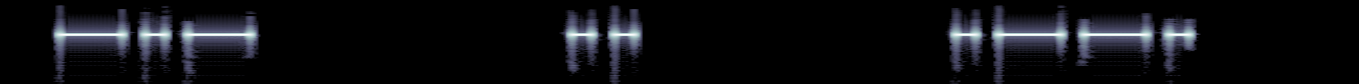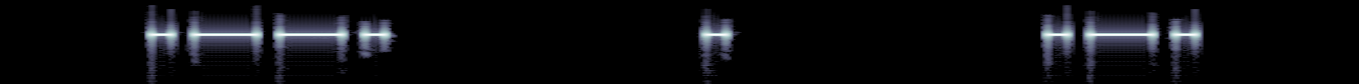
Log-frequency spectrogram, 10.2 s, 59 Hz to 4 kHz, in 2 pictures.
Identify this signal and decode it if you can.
Morse code, heard as a keyed tone, about 15 wpm, spaced as for 6 wpm, 700 Hz. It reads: KIPPER
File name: cwmp3 / W1 SOUND WORDS 15 wpm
